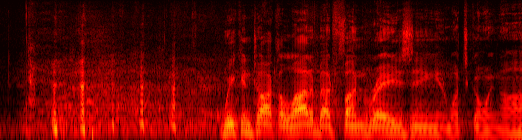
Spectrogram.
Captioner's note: laugh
